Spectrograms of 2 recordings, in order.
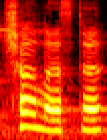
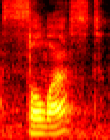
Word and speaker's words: celesta: it's actually called a celesta, which is Italian. The English, who do their own thing, call it a celeste.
